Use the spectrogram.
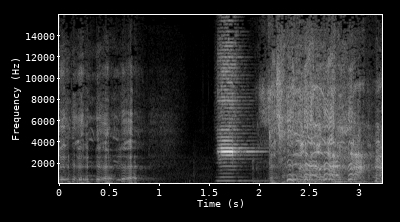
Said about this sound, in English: I won't do that. Please do not honk into the microphone. Cut that out. Do not honk in the microphone anytime, please.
